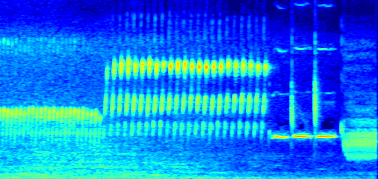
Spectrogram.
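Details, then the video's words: Canary of the Spanish Timbrado breed giving a training song: an even rolling trill that rises into a higher, brighter roll, then a few sharp clicking notes and a lower buzzy tone. "Canary Singing Training Video"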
